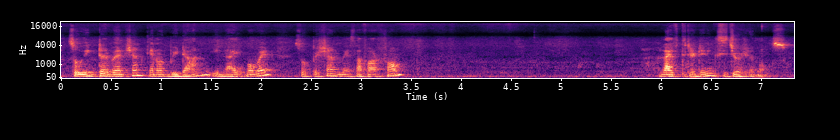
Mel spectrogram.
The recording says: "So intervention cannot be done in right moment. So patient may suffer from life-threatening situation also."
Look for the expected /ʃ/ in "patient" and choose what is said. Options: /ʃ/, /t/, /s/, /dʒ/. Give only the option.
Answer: /ʃ/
